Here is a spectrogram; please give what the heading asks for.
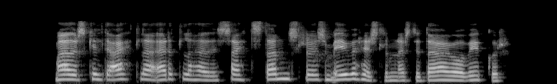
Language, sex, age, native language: Icelandic, female, 40-49, Icelandic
